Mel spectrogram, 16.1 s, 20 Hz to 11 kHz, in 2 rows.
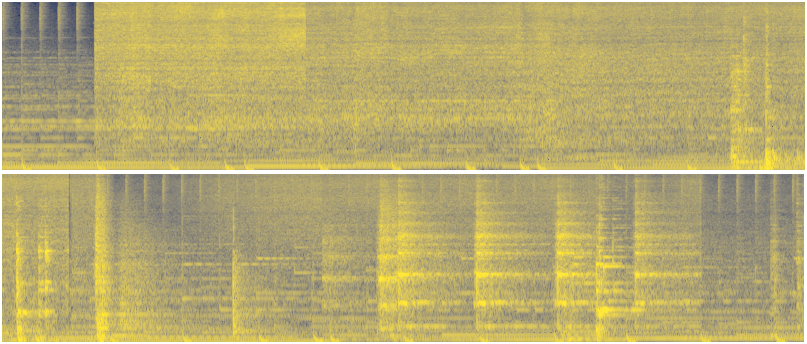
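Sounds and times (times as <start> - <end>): background music with beat: 0.0 - 16.0
cutting torch hissing: 1.0 - 16.0
metal knocks: 7.3 - 15.1.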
